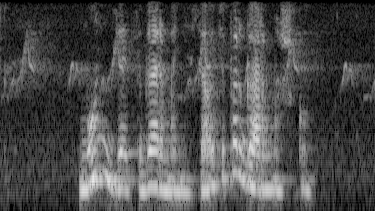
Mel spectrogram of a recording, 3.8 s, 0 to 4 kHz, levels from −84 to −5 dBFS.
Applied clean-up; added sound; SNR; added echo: none; Bird; 19 dB; none.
